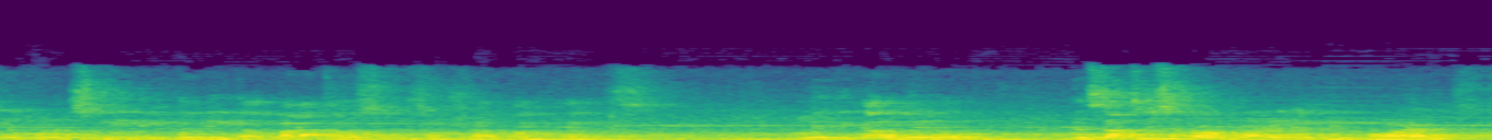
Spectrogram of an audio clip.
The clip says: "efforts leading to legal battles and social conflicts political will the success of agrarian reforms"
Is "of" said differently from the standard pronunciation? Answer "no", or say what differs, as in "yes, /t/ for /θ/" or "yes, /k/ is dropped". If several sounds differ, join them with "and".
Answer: yes, /p/ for /v/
